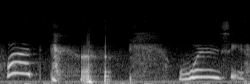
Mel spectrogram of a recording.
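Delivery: mock baffled listener, squeaky high; confused listener. Mocking someone who can't follow the speaker, high and baffled. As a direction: play a puzzled outsider pitching way up. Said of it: "I switch to this other way and going".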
